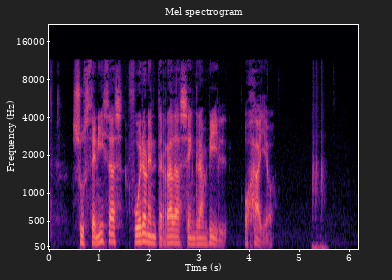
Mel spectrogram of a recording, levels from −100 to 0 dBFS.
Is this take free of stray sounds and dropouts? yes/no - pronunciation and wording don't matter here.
no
